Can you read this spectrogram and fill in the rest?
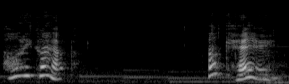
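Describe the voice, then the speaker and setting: A woman's voice: very high-pitched, sing-song, drawn-out words. A woman game streamer giving casual, chatty, giggly commentary as she plays. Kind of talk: casual live gameplay commentary. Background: game music.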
